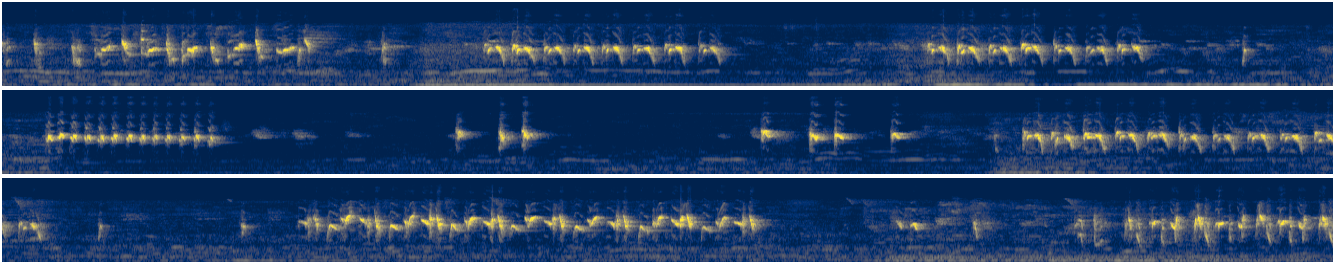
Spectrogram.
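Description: Yellow-vented bulbul (trucukan), presented as a female in breeding condition calling a male, giving its rapid chattering call in repeated bursts of two to three seconds. About halfway through there is a lull with only a few short single notes before the bursts resume.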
